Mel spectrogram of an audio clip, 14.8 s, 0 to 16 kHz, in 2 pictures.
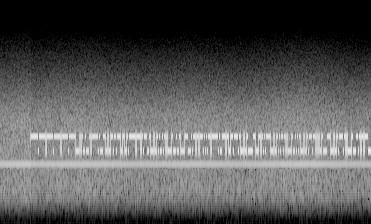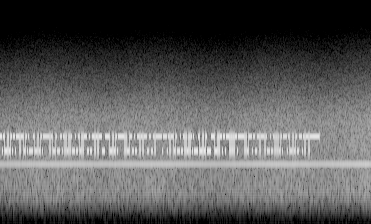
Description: RTTY (50 baud, 450 Hz shift), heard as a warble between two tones, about 1500 Hz centre, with radio static and a steady whistle near 940 Hz. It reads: ZL8KU DE OH6BWK TNX FER QSO KEN, 73 AND GL. ZL8KU DE OH6BWK SK CQ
